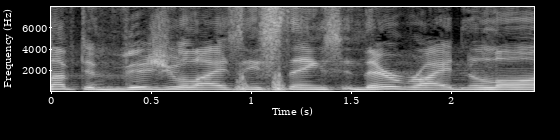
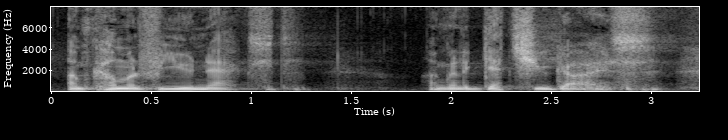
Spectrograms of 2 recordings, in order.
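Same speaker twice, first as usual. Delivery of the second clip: mock murderous threat; 9 semitones lower than usual. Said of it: "breathing out murderous threats".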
